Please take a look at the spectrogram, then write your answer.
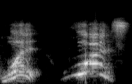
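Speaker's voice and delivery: very high, rising what-what; excited squeal. Retold or imitated. Answering the bored assistant with a high excited squeal. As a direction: squeal it with glee. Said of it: "I'm like".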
